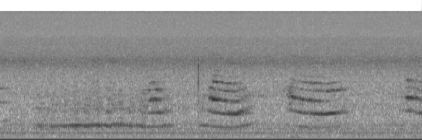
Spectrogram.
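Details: Female pet cat at play, indoors: a long low moaning note, then three clear meows, each rising then falling, with a steady electrical hum underneath.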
